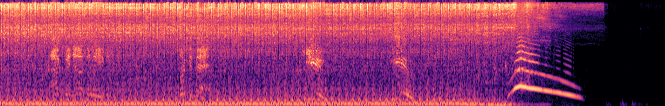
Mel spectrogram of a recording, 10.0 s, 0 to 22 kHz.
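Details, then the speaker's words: 1979 Ford F-100 sat for years, started on a little gasoline poured into carb bowls: steady even low idle with regular beat, then stumbles and shuts off as fuel runs out; otherwise normal running. "All right, we're just going to let it run that little bit of gas I just put in it. But I'm going to take you over to the side after she starts up and let you uh hear that wonderful exhaust."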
